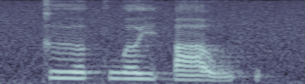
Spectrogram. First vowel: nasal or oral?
oral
